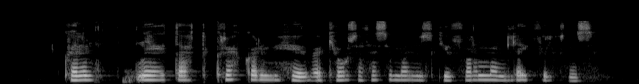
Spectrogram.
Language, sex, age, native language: Icelandic, female, 20-29, Icelandic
